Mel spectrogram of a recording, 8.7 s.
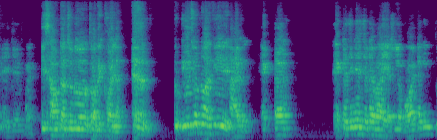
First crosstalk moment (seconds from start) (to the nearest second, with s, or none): none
